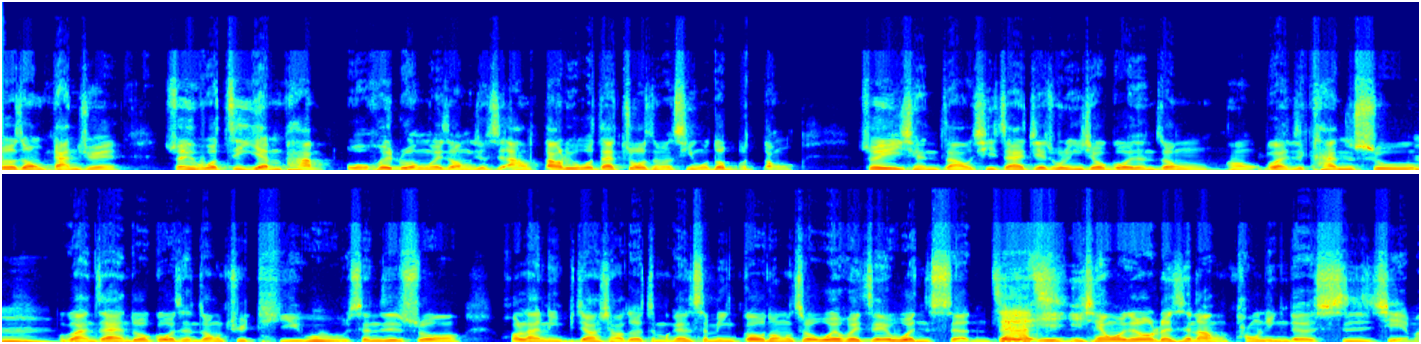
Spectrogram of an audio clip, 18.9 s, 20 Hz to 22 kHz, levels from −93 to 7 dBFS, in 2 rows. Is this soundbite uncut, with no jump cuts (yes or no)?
no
